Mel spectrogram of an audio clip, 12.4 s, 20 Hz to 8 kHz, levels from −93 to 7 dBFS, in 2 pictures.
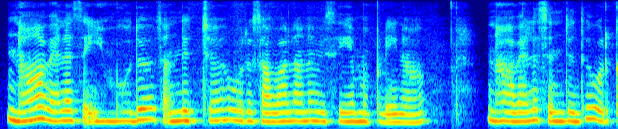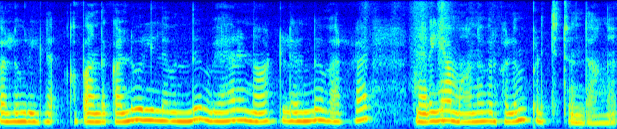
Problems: none marked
